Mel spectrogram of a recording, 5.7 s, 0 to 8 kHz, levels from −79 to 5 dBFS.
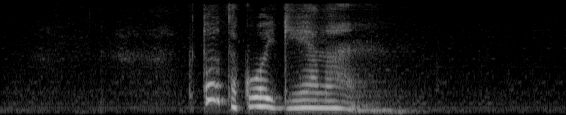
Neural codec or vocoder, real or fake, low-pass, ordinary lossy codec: codec, 24 kHz, 0.9 kbps, WavTokenizer, medium speech release version 1; fake; 7.2 kHz; none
